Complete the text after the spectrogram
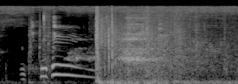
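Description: Gunfire cracks from a video game.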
